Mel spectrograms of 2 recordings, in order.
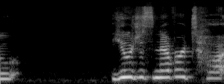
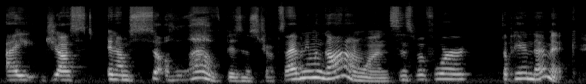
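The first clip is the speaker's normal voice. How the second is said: ordinary talk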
